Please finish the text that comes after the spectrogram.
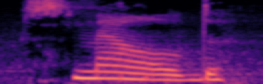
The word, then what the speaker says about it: smelled: The ed verb ending sounds like a d, smelled.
